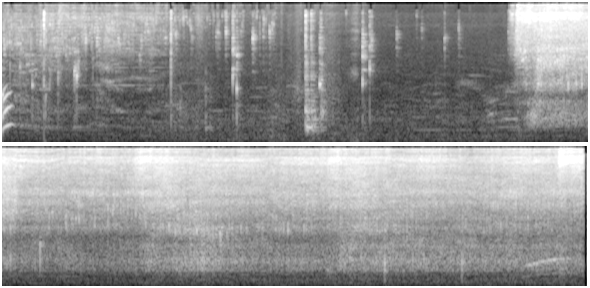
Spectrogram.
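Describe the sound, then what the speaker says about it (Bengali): Bata fish pieces drop into hot oil: a few clattering knocks give way to a sudden loud, steady sizzling hiss that continues to the end. "তেলটা খুব সুন্দর গরম হয়ে গেছে এখন মাছগুলো ভেজে নেব"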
